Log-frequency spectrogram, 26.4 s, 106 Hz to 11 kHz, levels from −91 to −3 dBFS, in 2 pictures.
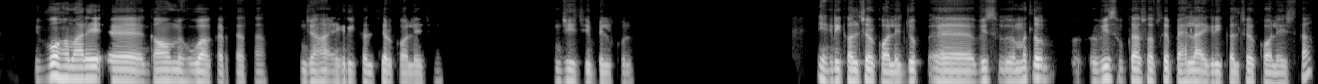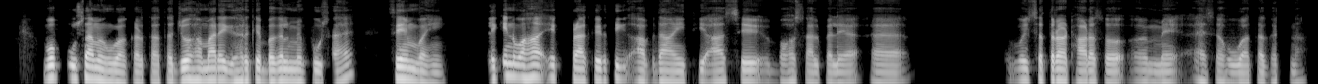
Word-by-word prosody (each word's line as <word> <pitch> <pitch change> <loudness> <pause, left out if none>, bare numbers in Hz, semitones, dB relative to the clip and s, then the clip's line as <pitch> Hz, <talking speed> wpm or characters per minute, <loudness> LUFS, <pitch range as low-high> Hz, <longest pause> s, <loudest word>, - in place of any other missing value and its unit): अ, 130 -1 -18
वो 155 +6 +7
हमारे 140 0 +6
अ, 120 -4 +3
गाँव 120 +1 +4
में 115 -1 +1
हुआ 110 -1 +3
करता 100 0 -6
था, 105 +1 -12 0.4
जहाँ 110 +1 0
एग्रीकल्चर 110 0 -2
कॉलेज 100 -1 -4
है। 110 - -18 1.2
जी, 120 0 -1
जी 110 - -1
बिल्कुल। 105 0 -5 1.9
एग्रीकल्चर 120 0 +3
कॉलेज 105 -1 +3
जो 120 - +3
अ, 115 -2 +2
विश्व 120 -1 -2
मतलब 135 +3 +2 0.5
विश्व 135 -2 +1
का 125 - +5
सबसे 120 +2 0
पहला 115 0 +2
एग्रीकल्चर 105 +1 0
कॉलेज 100 -2 -1
था, 155 - 0 0.5
वो 150 +1 +6
पूसा 150 -1 +2
में 130 - +4
हुआ 110 -2 +2
करता 105 0 -3
था, 110 +2 -3
जो 130 +4 +4
हमारे 130 +1 +3
घर 115 +2 0
के 130 +2 +1
बगल 120 +1 +4
में 120 -1 +1
पूसा 110 -1 -5
है 155 +6 -4 0.4
सेम 135 -4 +6
वहीं। 100 -2 -3 0.5
लेकिन 165 +4 +2
वहाँ 155 0 +4
एक 150 0 -5
प्राकृतिक 130 +2 0
आपदा 115 -1 -3
आई 110 -1 -1
थी, 105 +3 -8
आज 110 +1 -3
से 115 0 -2
बहुत 110 +1 -8
साल 105 -1 -6
पहले 105 0 -4
अ 105 - -6 0.2
अ, 105 +1 -6 1.0
वही 125 0 -4
17-1800 115 -3 0
अ, 115 0 -11
में 110 0 -5 0.3
ऐसा 110 +1 -9
हुआ 105 -1 -3
था 105 +1 -6
घटना। 105 +1 -13
115 Hz, 150 wpm, -24 LUFS, 105-125 Hz, 1.9 s, वो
